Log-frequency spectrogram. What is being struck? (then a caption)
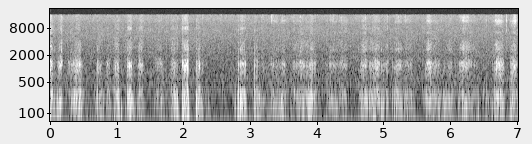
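Plastic clothespin scratched with a cotton swab. A cotton swab tip scratches inside the hole of a white plastic clothespin, close up. Soft, dry rasping scrapes come in uneven bursts, mostly low and muffled with a faint bright hiss.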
